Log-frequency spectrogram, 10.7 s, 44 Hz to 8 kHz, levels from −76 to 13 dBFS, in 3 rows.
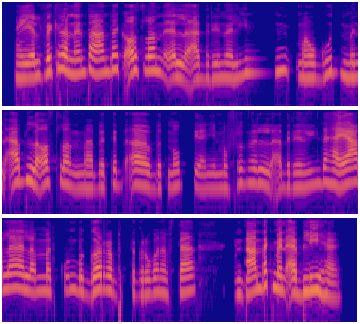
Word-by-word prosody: هي 185 +1 +3
الفكرة 245 +9 +3
إن 235 - 0
أنت 225 +2 0
عندك 245 +5 +2
أصلًا 260 +1 +2
الأدرينالين، 185 +6 -2 0.3
موجود 190 +5 -4
من 190 -1 -4
قبل 220 0 +1
أصلًا 205 0 -1
ما 165 -2 -6
بتبقى 185 +2 -2
بتنُطّ، 170 +3 -9
يعني 165 -1 -7
المفروض 170 +5 -9
إن - - -6
الأدرينالين 180 -1 -6
ده 225 - -3
هيعلى 220 +5 +4
لمّا 210 0 -1
تكون 220 +3 -9
بتجرب 215 +2 +2
التجربة 185 +2 -6
نفسها، 200 +3 -1 0.4
أنت 180 0 -4
عندك 250 +8 +6
من 225 -3 +5
قبليها. 195 -5 +3
200 Hz, 165 wpm, -23 LUFS, 180-225 Hz, 0.4 s, عندك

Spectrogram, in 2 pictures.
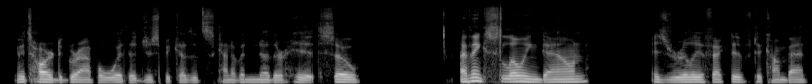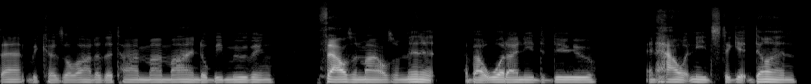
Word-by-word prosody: it's 120 0 0
hard 115 -3 +5
to - - -1
grapple 105 -1 -1
with 105 -1 0
it 100 - -1
just 110 0 -8
because 105 -2 -6
it's 105 - -8
kind 105 0 -6
of 105 - -6
another 110 -1 -1
hit, 105 -2 -2
so 115 -2 +3 1.0
I 130 - +6
think 160 -2 +5
slowing 130 -3 +3
down 120 +4 +1 0.6
is 105 -3 -4
really 115 +1 +4
effective 115 0 -3
to - - -4
combat 110 0 -4
that, 115 0 -3
because 105 -1 -7
a 105 - -3
lotta 105 0 -3
the 105 +1 -3
time, 110 -1 -4
my 110 +1 -2
mind 110 0 -1
will 105 - -1
be 105 +1 -3
moving 110 0 -1 0.5
thousand 115 -1 +4
miles 110 -1 0
a - - -4
minute 110 -1 +2 0.3
about 105 -1 +1
what 110 0 +5
I 110 - +2
need 110 -2 0
to 105 - -8
do, 110 +1 +2 0.5
and 110 0 -5
how 115 -1 +2
it - - -5
needs 115 -2 -1
to 110 - -3
get 110 -1 -3
done, 110 -2 +2
110 Hz, 190 wpm, -24 LUFS, 105-115 Hz, 1.0 s, I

